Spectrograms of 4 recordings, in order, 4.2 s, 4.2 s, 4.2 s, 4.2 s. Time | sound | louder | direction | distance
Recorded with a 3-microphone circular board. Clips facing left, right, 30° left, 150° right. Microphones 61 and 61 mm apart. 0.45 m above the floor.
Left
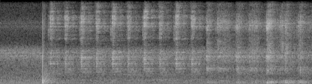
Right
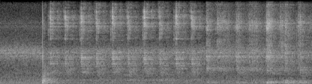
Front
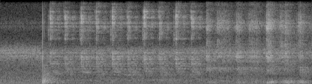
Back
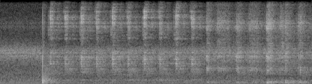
0.6 | ticking | left 2 dB, back 3 dB | 145° left | 4.5 m
2.8 | chopping | left 2 dB, back 2 dB | 145° left | 3.5 m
